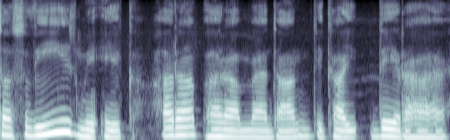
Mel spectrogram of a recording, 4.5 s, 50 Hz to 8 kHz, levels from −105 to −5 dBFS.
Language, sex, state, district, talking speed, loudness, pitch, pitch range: Hindi, male, Jharkhand, Palamu, 135 wpm, -13 LUFS, 145 Hz, 135-165 Hz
